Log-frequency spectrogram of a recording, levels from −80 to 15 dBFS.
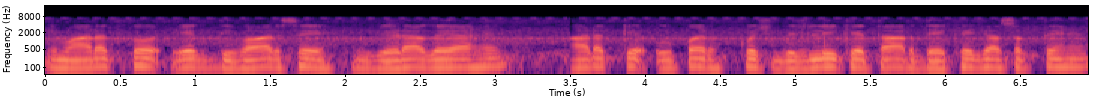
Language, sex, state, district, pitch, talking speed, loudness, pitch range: Hindi, male, Jharkhand, Jamtara, 105 Hz, 165 wpm, -17 LUFS, 95-110 Hz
